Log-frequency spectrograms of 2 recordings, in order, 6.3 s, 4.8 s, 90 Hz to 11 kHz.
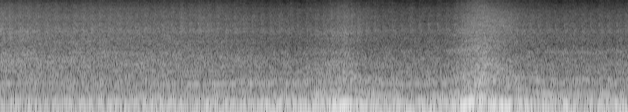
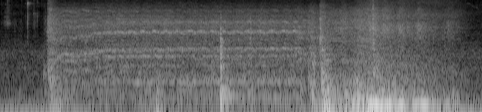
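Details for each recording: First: Land Rover Series 2A on unleaded after years on LPG, new fuel pump, carb still dripping; three quick throttle blips climb and fall cleanly, starts easily and revs higher and much nicer than on LPG: normal free revving. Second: Land Rover Series 2A, first start attempt on unleaded petrol after years on LPG, new fuel pump fitted: starter cranks steadily few seconds, a rougher burst, never fires; owner suspects flooding; cranks but won't start.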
